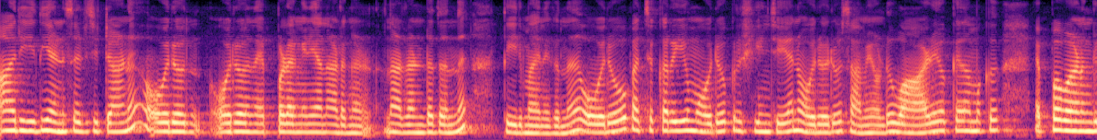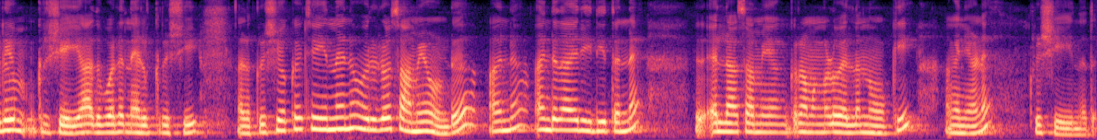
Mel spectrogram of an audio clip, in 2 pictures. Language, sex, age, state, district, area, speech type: Malayalam, female, 30-45, Kerala, Kannur, rural, spontaneous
